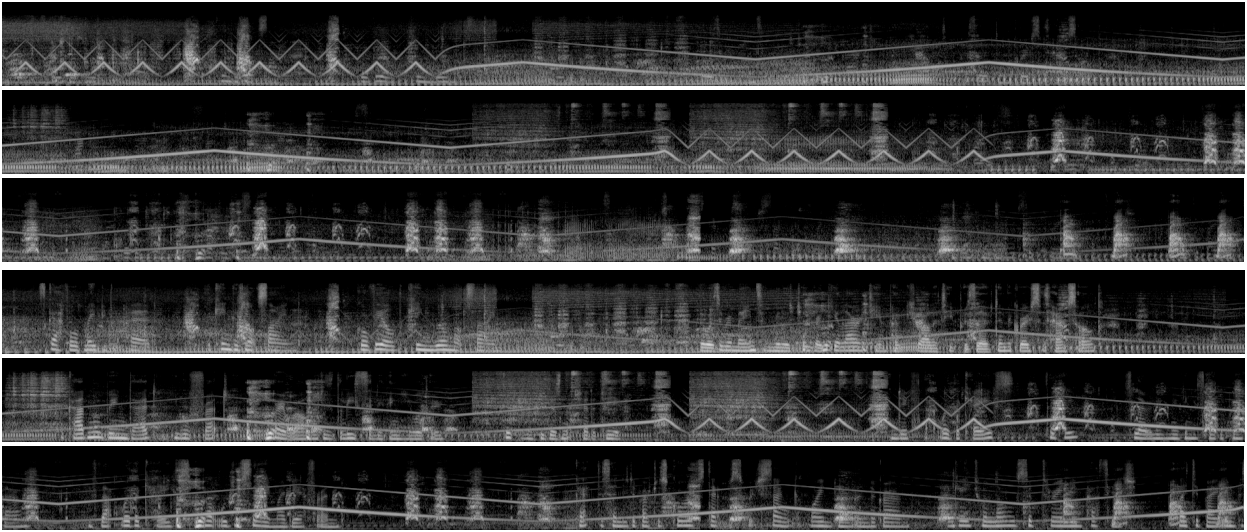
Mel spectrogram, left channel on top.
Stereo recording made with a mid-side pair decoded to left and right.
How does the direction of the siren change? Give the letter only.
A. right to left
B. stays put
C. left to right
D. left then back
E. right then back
C.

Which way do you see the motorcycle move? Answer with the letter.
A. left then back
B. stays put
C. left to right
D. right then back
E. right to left
E.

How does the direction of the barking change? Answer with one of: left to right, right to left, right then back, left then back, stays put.
right then back.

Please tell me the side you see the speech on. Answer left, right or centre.
right.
